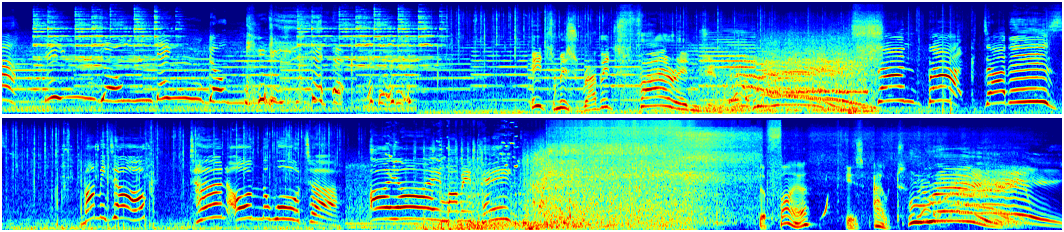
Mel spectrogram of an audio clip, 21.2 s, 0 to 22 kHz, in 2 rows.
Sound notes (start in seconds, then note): 2.4 children giggling; 4.1 siren blares; 6.7 all cheer; 19.7 cheering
